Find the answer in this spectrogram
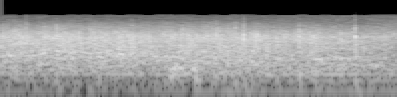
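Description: A lecture-hall audience applauding and laughing: a steady, even wash of clapping and laughter that holds at one level throughout.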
